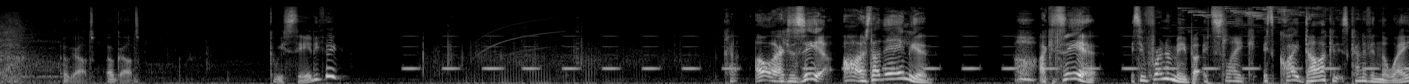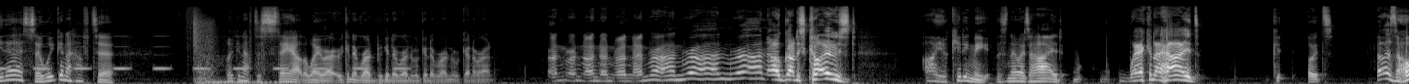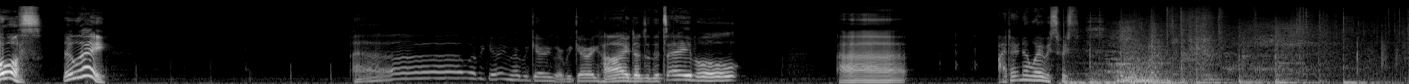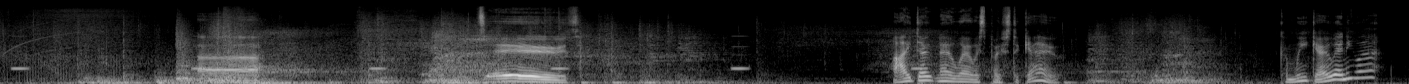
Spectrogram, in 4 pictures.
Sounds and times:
Speech: 2.7 - 3.5, 7.3 - 9.3, 10.2 - 15.2, 16.4 - 19.0, 19.6 - 22.7, 23.3 - 26.1, 31.7 - 35.6, 47.0 - 48.1, 51.2 - 52.9, 55.1 - 56.1.

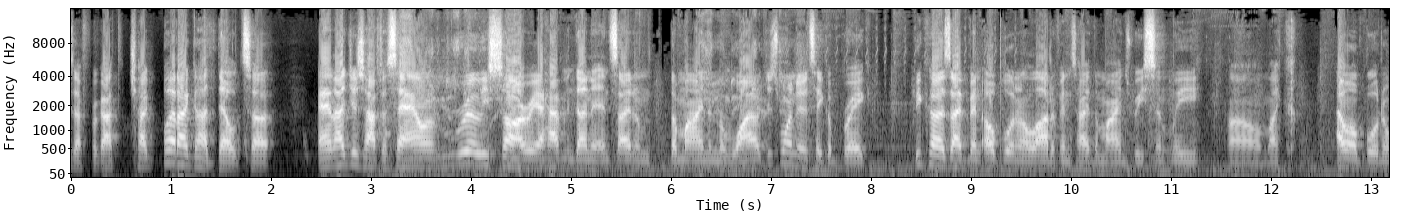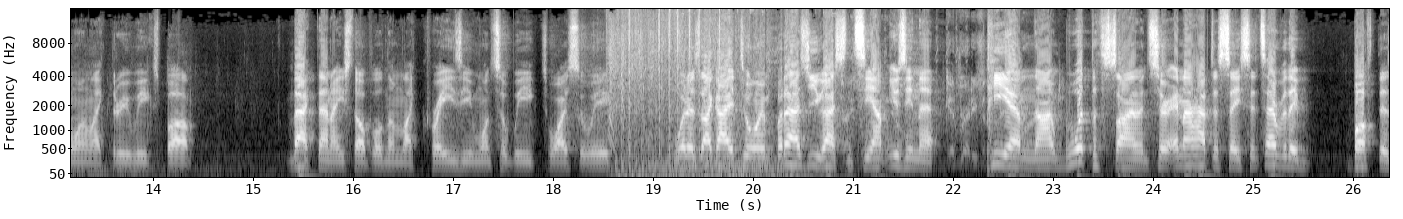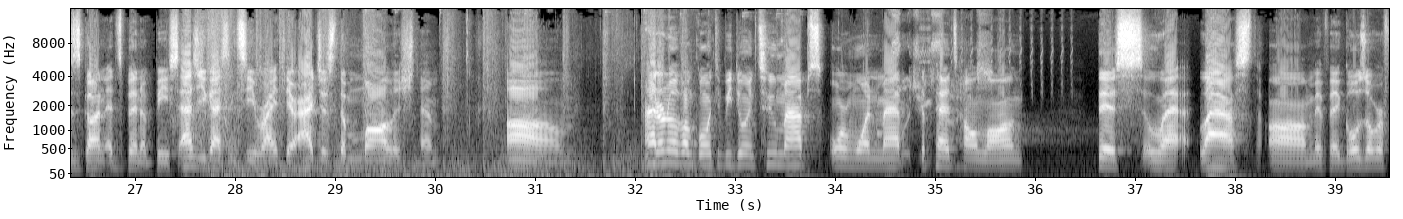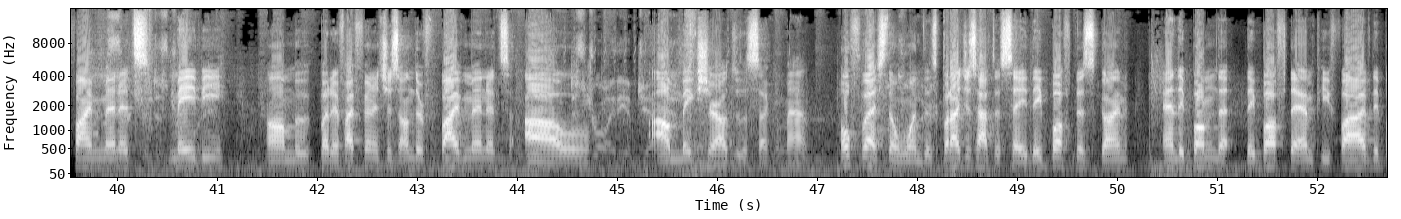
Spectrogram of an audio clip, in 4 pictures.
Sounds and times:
Speech: 0.0 - 14.4, 19.2 - 30.0, 30.7 - 31.4, 32.1 - 35.9, 36.7 - 52.7.

